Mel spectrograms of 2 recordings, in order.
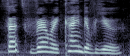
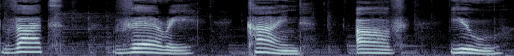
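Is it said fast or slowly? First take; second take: fast; slowly. First: It is said fast. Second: It is said slowly.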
